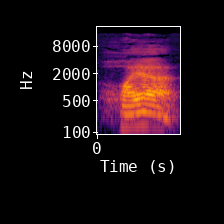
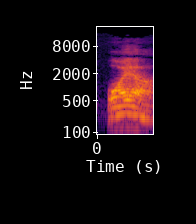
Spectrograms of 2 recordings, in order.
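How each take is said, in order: First: "হোয়ার" with a sounded h, "ho-ea"; mispronounced h. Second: "অয়া" as a short "wea", no h; silent h. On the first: Teacher showing learners the common mistake, "হোয়ার" with added h. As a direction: start "হোয়ার" on a breathed "ho". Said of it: "হ আসবে না". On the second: Teacher giving learners the correct form of where, "অয়া" with silent h. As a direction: open "অয়া" on a w glide, ending without an r. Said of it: "এটার উচ্চারণ হবে". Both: Shown as a demonstration.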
